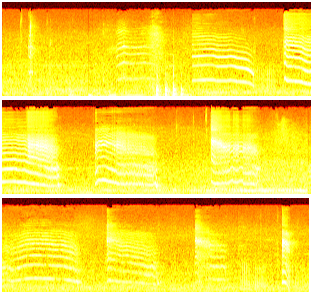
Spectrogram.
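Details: Namba, a one-eyed rescued feral kitten, meowing nonstop indoors: about a dozen loud, high, arching mews, each rising then falling and drawn out, some strained and shrill, coming in close succession with short gaps and faint low background hum.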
